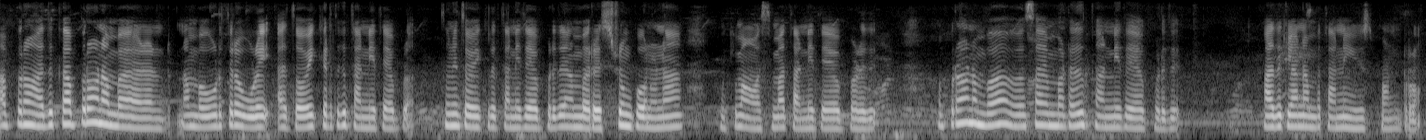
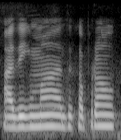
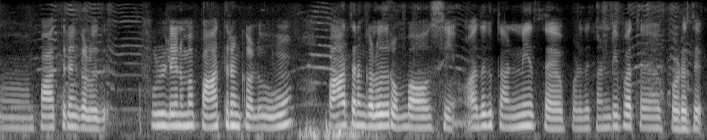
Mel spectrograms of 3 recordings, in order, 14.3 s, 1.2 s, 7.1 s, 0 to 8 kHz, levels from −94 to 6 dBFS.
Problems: background sounds at intervals, background conversations at intervals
